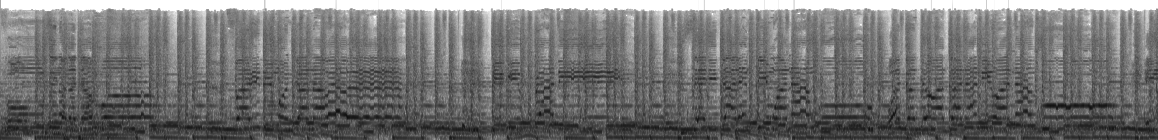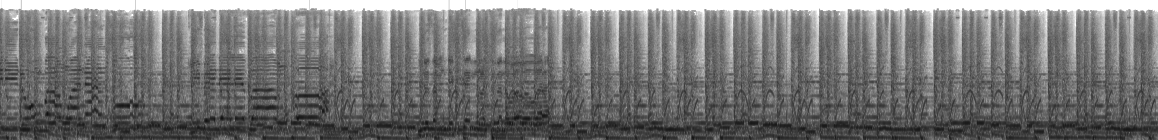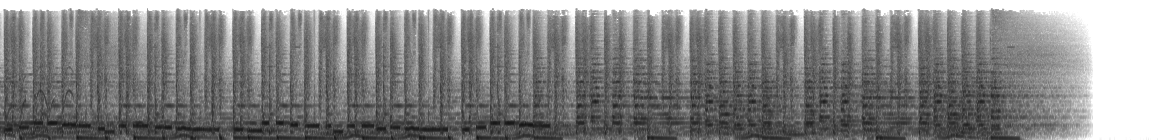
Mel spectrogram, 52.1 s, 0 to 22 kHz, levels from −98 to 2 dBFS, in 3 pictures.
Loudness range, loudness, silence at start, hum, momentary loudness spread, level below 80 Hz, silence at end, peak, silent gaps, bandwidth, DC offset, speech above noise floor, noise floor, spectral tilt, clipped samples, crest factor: 3 LU; -11 LUFS; 0 s; none; 4 LU; -22 dBFS; 1.6 s; 0 dBFS; none; 17 kHz; under 0.1%; 36 dB; -45 dBFS; -4 dB/octave; under 0.1%; 10 dB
